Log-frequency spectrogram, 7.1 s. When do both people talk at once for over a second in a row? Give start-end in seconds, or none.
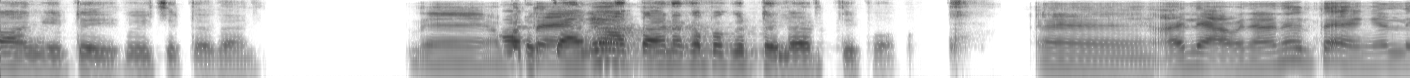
none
